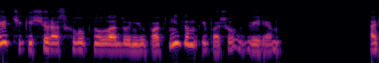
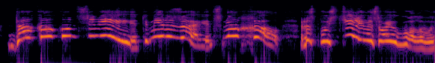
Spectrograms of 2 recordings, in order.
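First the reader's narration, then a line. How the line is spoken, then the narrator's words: Shrill screech. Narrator (Russian): завизжала докторша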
